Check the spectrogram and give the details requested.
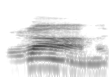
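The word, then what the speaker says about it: राम: There are two syllables in the Ram, Ra, Ma. So the last syllable of Ma is spoken loudly with the lips together, and the Ra, the tongue remains in between the two, upper and the lower jaws, and the lips gets opened.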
